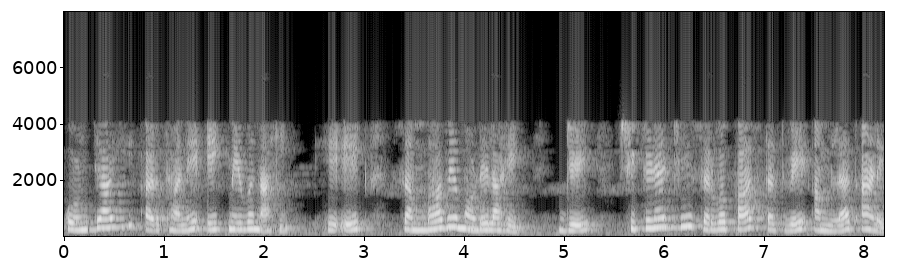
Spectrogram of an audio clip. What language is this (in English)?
Marathi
